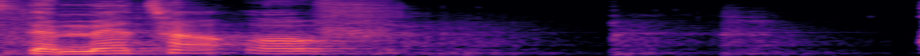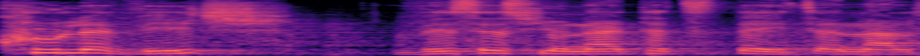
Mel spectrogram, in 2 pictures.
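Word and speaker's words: Krulewitch: It's the matter of Krulevich versus United States, and I'll spell it.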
